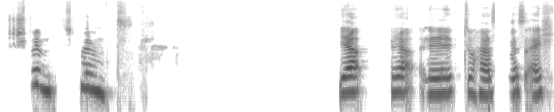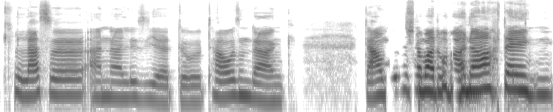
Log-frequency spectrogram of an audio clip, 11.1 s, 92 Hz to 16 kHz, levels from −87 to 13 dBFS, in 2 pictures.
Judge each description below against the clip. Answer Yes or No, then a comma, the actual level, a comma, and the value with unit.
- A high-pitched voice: Yes, high, 215 Hz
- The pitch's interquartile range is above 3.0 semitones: Yes, average, 3.5 semitones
